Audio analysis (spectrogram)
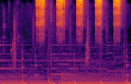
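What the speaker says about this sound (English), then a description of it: "That Bezel Action is so crisp." Rolex Submariner dive watch bezel turned by hand, giving a series of sharp, crisp ratcheting clicks in a steady rhythm, close and clear with no talking.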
